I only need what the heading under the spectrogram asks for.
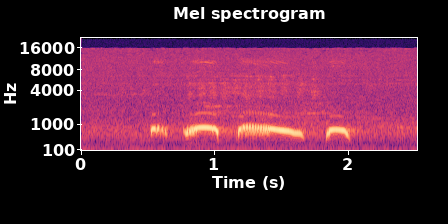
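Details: Spotted dove decoy cooing in the standard 'son' voice style to stir wild doves: a short stuttered double note, an arched coo, a long drawn-out falling coo, then one short arched note, over quiet background hiss.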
